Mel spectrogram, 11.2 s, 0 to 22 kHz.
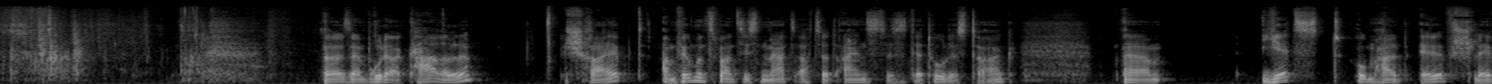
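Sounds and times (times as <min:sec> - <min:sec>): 
pages being flipped: 0:00.0 - 0:01.6
speech: 0:02.4 - 0:08.8, 0:09.4 - 0:11.1.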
